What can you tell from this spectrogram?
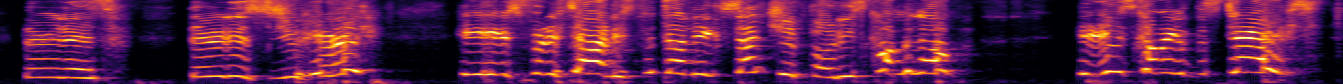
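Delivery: terrified cry for the police; rising panic. Acted. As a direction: panic as footsteps come up the stairs. Intruder coming up the stairs.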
